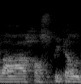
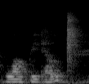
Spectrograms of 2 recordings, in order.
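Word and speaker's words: L'Hôpital: অনেকে এটাকে লা হসপিটাল বলে, একচুয়াল উচ্চারণটা হচ্ছে লপিটাল।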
